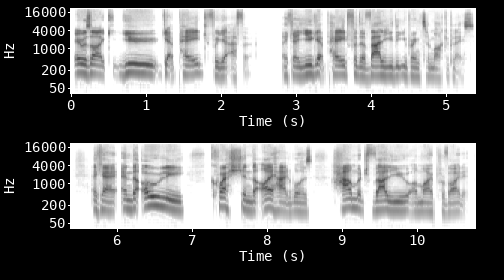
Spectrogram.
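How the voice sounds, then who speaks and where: Earnest man, smooth dry studio voice. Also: mid-range voice, moderate pace, dry recording. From born near London, raised in the Philippines. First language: Tagalog. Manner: earnest, repeats phrases, adds "okay" often. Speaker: guest, sales entrepreneur. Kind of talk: podcast interview.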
